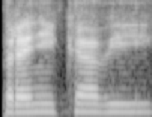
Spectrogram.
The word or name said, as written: prenikavý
